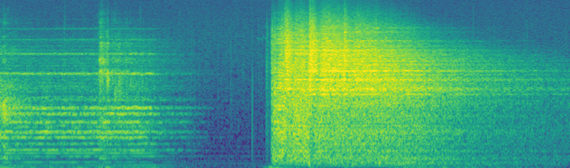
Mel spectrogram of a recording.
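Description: A jet airliner's engines roar up abruptly after a brief near-silent pause, loud and broadband, then slowly fade as the aircraft departs; a fainter droning engine tone precedes the gap.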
